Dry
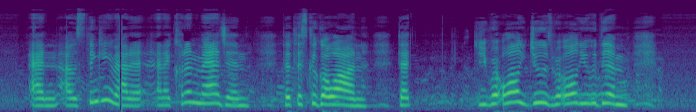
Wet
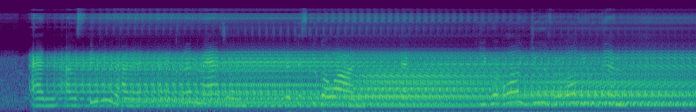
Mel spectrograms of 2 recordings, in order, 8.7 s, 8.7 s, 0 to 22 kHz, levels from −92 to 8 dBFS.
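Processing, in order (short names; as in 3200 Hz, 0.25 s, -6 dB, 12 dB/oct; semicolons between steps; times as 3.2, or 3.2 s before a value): EQ curve 440 Hz 0 dB, 1000 Hz +3 dB, 2600 Hz +11 dB, 4200 Hz -29 dB, 11000 Hz +8 dB; swelling echo 89 ms, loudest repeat 8, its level -8.5 dB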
